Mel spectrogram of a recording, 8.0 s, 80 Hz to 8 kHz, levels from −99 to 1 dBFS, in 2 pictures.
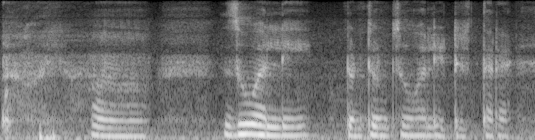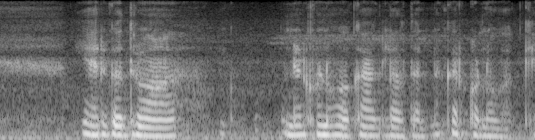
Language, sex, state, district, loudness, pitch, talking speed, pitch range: Kannada, female, Karnataka, Bellary, -18 LUFS, 175 Hz, 105 wpm, 165-195 Hz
